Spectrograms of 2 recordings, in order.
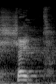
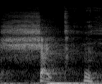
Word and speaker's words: shite: And you got to pronounce the T. It was shite. It was shite.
